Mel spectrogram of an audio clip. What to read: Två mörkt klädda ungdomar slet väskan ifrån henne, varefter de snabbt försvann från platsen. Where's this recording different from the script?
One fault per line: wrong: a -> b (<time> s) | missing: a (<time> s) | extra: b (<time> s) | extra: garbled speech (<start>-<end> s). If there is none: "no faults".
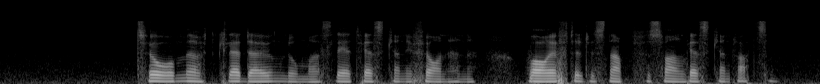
wrong: från -> väskan (6.9 s)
